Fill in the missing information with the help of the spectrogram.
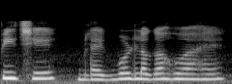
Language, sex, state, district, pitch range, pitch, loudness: Hindi, female, Assam, Kamrup Metropolitan, 240-265 Hz, 250 Hz, -15 LUFS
